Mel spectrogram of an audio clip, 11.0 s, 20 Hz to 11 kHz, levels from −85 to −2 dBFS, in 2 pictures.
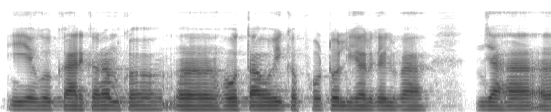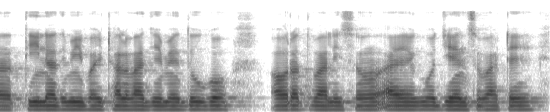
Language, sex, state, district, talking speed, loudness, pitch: Bhojpuri, male, Uttar Pradesh, Deoria, 135 wpm, -26 LUFS, 110 Hz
